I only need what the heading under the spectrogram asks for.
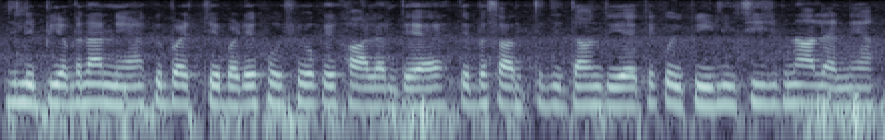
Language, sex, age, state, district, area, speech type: Punjabi, female, 45-60, Punjab, Pathankot, rural, spontaneous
